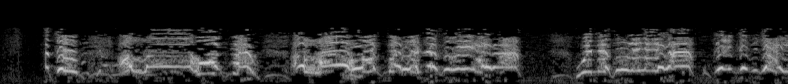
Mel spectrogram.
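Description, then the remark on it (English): An Iraqi woman in a film clip wails and screams in anguish over family members who were killed, her cries rising and breaking in long, strained bursts with brief gaps, loud, sounding like raw grief. “Screaming, the, this is from Fahrenheit 9/11. Right, Iraqi about woman.”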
